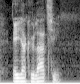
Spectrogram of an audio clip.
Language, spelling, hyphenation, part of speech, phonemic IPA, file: Dutch, ejaculatie, eja‧cu‧la‧tie, noun, /ˌeː.jaː.kyˈlaː.(t)si/, Nl-ejaculatie.ogg
- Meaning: 1. ejaculation 2. an uttering, 3. a quick, short prayer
